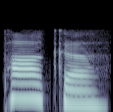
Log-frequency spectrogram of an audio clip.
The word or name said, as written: paca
